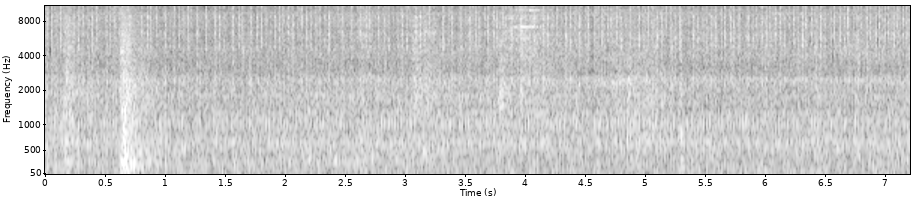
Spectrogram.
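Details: 2023 Hyundai Verna BS6 petrol automatic, which is overheating, losing coolant and starting late in the mornings: light tak-tak knock at idle over a hissy background. Suspected to be piston noise or something else, still to be checked.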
